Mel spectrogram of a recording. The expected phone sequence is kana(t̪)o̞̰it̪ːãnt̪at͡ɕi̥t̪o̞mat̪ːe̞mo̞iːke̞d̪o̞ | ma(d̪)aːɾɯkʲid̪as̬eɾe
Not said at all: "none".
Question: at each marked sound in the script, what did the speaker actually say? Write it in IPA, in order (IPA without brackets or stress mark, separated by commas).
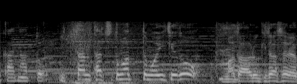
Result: t̪, t̪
